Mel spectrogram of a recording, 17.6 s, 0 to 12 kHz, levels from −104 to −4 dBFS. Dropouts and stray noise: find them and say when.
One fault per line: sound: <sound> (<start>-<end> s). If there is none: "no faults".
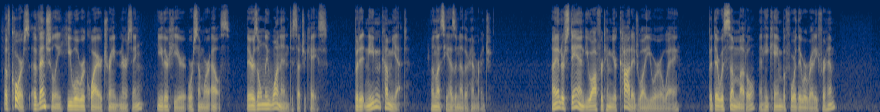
no faults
